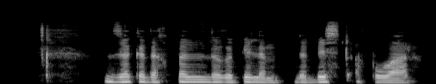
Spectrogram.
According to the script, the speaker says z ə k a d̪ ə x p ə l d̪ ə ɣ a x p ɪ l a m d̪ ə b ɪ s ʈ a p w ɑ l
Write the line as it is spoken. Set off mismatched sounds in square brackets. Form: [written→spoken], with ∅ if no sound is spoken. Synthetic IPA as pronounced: z ə k a d̪ ə x p ə l d̪ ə ɣ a [x→∅] p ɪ l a m d̪ ə b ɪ s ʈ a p w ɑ [l→ɾ]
